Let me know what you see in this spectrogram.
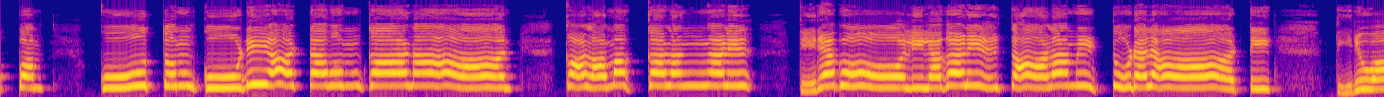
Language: Malayalam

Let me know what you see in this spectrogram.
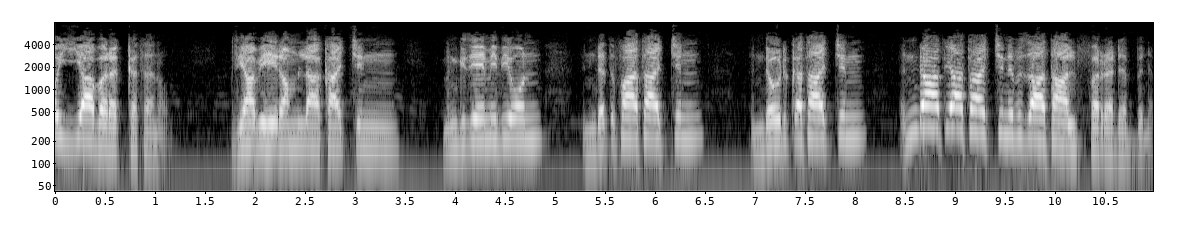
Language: Amharic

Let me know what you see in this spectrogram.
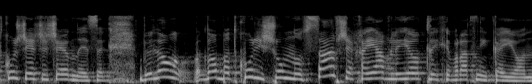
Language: Hebrew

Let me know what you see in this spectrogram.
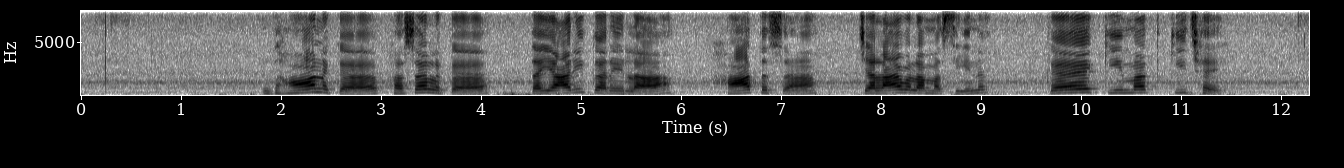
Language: Maithili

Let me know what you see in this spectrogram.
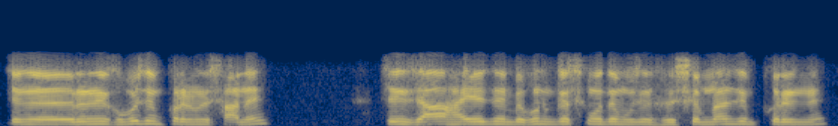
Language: Bodo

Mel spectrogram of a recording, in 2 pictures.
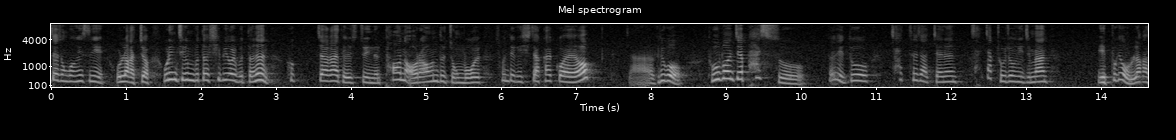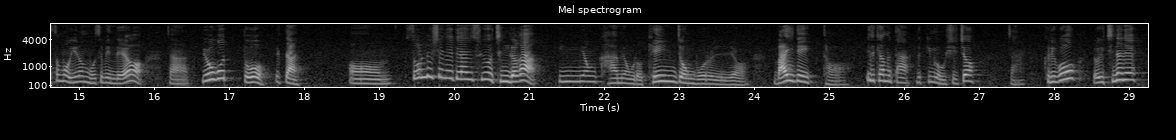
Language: Korean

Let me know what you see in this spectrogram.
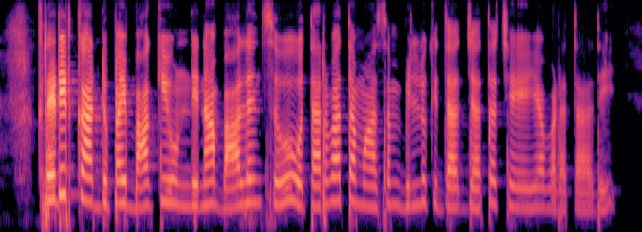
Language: Telugu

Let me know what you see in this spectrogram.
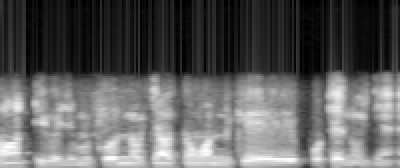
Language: Odia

